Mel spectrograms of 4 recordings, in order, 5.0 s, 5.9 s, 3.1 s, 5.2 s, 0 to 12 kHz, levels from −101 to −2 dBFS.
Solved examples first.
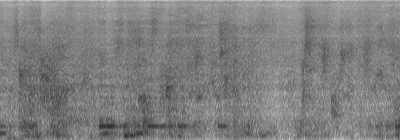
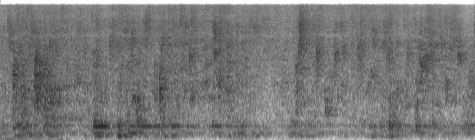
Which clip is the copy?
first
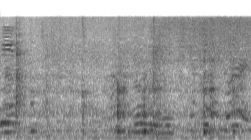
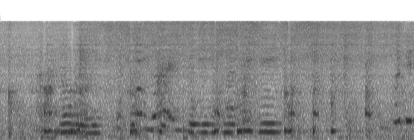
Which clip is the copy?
second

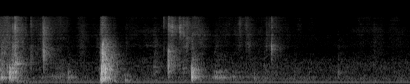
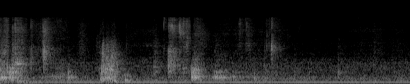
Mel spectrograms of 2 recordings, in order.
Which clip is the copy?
first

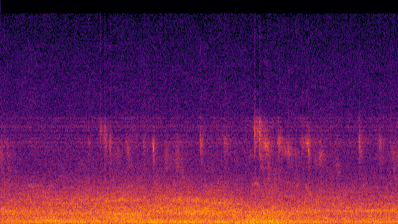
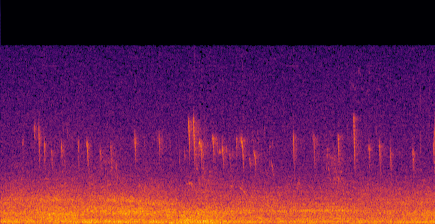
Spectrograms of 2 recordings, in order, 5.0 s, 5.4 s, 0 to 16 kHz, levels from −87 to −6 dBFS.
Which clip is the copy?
first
